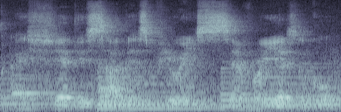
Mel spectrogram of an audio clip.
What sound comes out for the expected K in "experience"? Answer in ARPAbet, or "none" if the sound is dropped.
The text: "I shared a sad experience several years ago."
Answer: none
